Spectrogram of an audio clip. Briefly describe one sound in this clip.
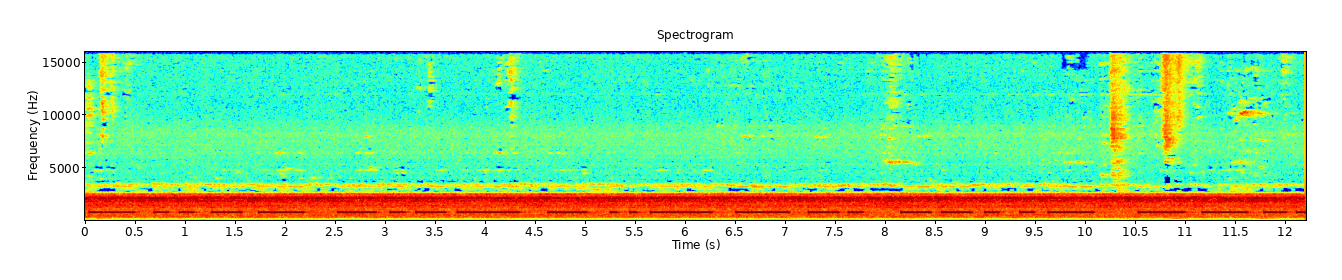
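A radio receiver beeps out Morse code in quick on-off tones.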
